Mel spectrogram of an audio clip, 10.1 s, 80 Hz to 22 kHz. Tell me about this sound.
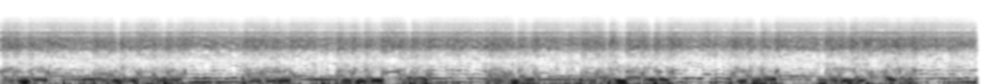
REV LOOPS METAL GUITAR 2
rythum guitar loops heave groove loops
groove, guitar, heavy, metal, rock, thrash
